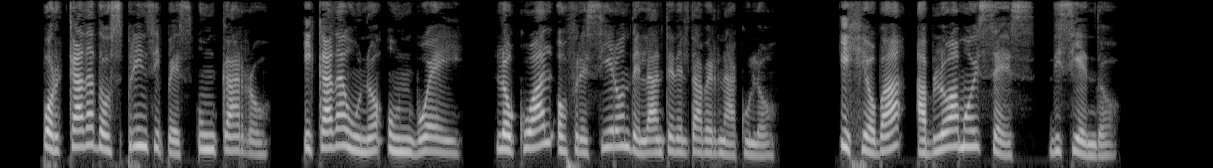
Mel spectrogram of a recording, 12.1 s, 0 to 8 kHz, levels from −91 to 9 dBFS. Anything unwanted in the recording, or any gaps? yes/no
no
